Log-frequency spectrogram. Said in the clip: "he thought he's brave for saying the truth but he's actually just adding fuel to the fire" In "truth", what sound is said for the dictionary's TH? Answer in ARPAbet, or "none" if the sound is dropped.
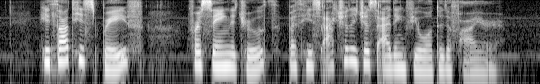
TH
